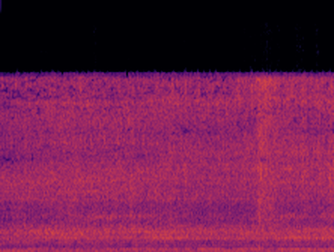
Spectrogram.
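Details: Engine idles smooth and steady with an even low hum after the power steering fluid was topped up to fix AC-use overheating; the power steering pump no longer whines, and the idle sounds healthy and normal.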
